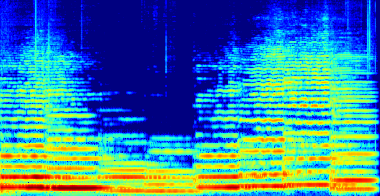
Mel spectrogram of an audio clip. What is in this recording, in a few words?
strings, Sad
